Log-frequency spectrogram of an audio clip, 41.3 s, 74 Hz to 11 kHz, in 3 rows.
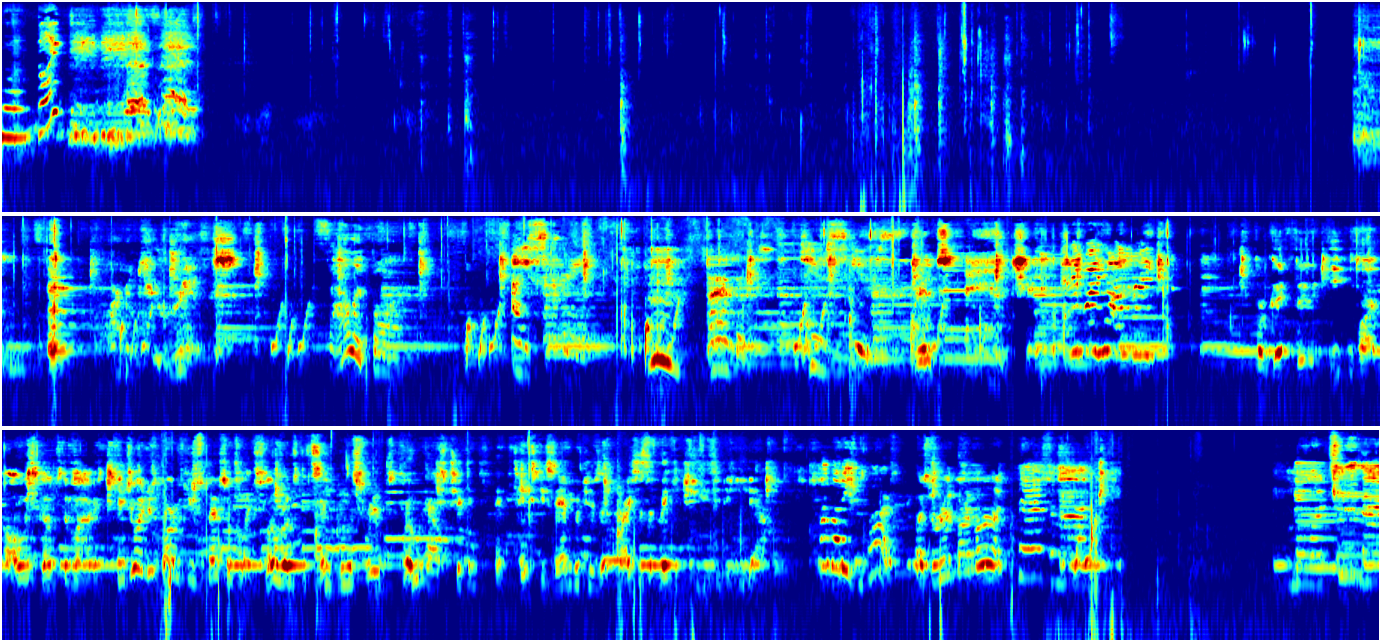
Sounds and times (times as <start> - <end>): Speech: 0.0 - 2.0, 14.8 - 16.0, 31.2 - 38.7
Inside, small room: 0.0 - 41.3
Chewing, mastication: 1.9 - 11.2, 11.8 - 12.8, 13.5 - 24.5.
